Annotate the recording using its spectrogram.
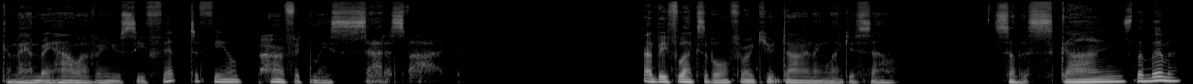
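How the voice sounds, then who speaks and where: A man playing a suave, flirtatious club escort in an intimate ASMR roleplay, teasing and breathy, close to the mic. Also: sits low, animated, dark tone, no room sound. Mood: sultry, seductive. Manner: slow, teasing, seductive, often dropping to a breathy murmur. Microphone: close studio microphone, dry.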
